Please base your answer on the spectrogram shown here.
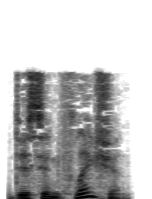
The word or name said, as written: disinflation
